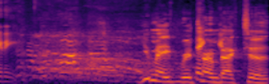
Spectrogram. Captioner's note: audience laughs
